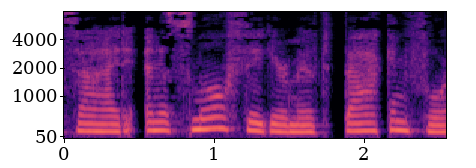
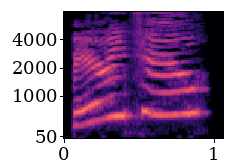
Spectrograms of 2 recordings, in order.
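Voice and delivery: put-on very high, puzzled girl's question; high baffled voice; confused. A narrator's reading. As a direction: echo it in confusion, pitched way up.

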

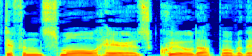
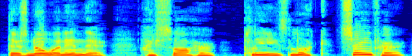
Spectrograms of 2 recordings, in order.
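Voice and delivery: a hint of a high, trembling old lady; lightly voiced old woman, tearful and pleading; shaken old woman; 10 semitones higher than usual. A narrator's reading. Miss Foley pleading.

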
